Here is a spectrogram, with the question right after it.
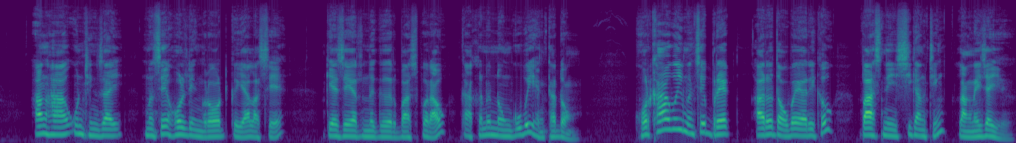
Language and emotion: Bodo, disgusted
